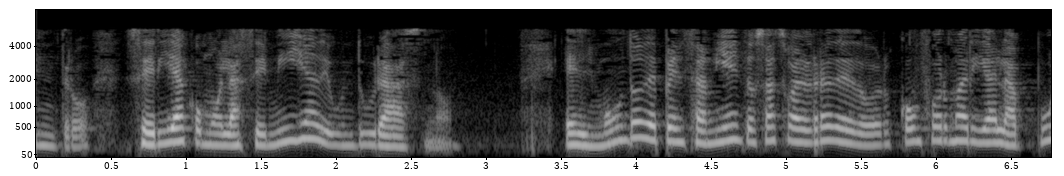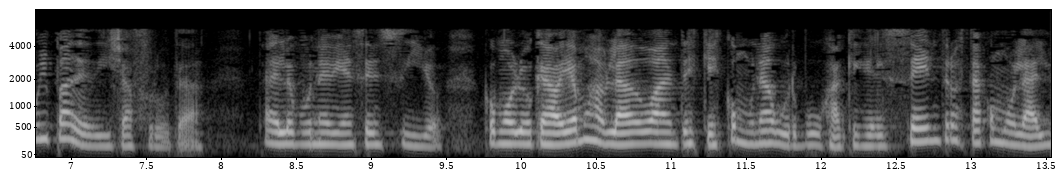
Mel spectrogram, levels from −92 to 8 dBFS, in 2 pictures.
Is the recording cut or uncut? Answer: uncut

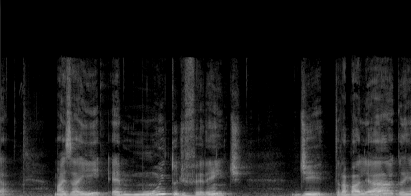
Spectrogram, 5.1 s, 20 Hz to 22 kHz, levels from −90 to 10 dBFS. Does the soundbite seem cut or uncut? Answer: uncut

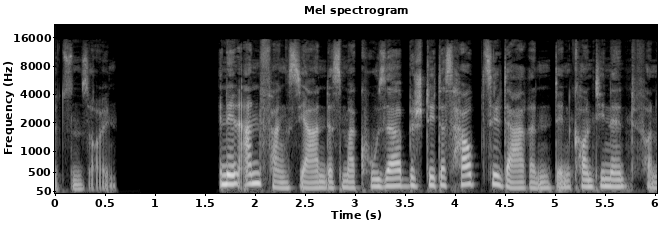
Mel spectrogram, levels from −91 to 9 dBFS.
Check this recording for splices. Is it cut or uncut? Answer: uncut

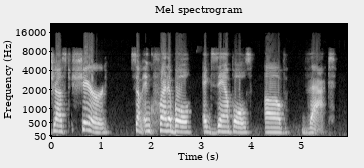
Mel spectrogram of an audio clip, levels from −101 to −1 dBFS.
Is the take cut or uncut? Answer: uncut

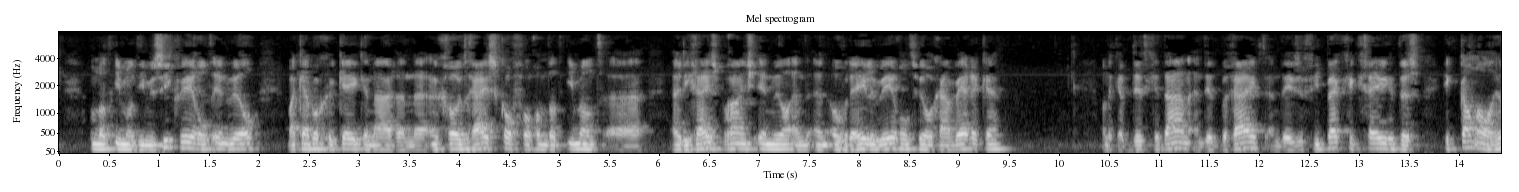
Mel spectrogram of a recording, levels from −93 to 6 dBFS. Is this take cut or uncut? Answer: cut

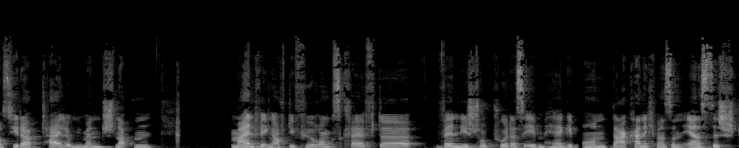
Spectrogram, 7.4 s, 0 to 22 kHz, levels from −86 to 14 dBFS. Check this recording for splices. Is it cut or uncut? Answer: cut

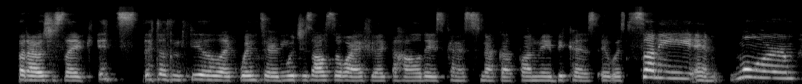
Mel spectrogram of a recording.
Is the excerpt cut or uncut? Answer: cut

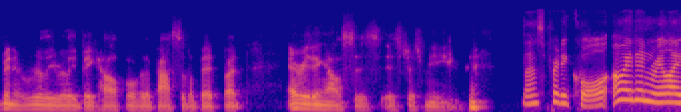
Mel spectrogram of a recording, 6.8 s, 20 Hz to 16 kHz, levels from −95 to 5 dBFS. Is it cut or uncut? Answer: uncut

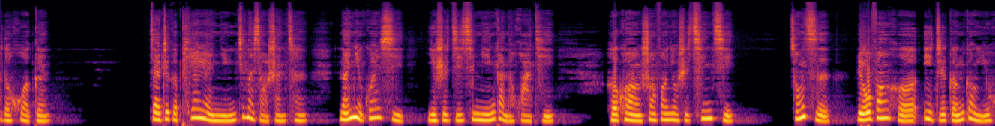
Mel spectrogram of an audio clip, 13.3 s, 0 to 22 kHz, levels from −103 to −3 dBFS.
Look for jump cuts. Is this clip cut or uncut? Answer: uncut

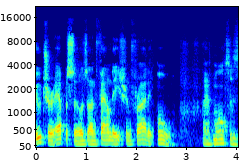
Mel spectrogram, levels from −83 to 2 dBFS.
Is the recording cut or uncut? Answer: cut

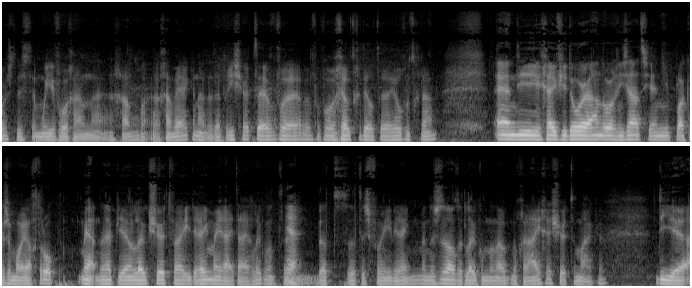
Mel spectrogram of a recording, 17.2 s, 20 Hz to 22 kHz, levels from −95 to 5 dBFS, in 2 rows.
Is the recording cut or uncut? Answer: uncut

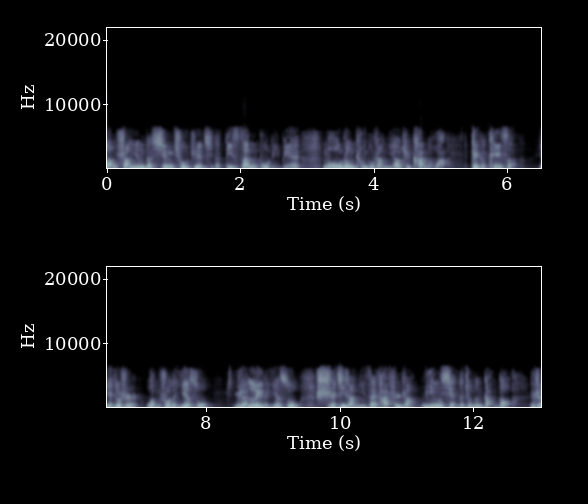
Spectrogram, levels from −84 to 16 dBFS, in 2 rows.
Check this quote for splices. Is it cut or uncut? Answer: uncut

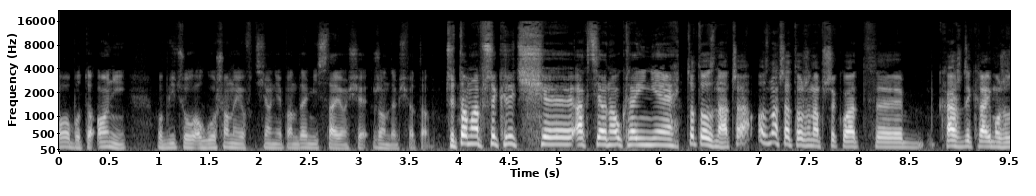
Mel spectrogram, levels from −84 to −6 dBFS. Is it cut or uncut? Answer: cut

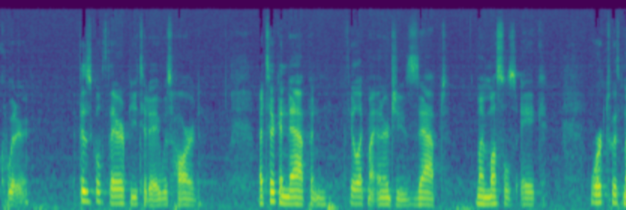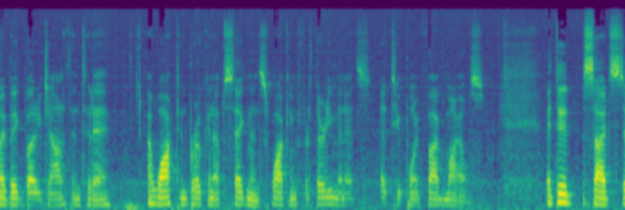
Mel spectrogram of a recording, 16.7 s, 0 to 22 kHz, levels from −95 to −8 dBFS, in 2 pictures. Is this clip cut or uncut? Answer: uncut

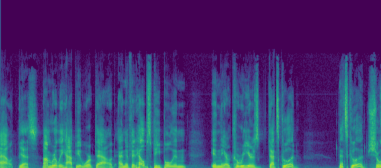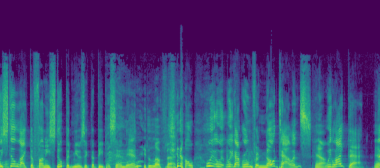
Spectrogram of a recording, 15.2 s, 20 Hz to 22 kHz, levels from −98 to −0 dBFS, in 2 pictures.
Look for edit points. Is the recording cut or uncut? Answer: cut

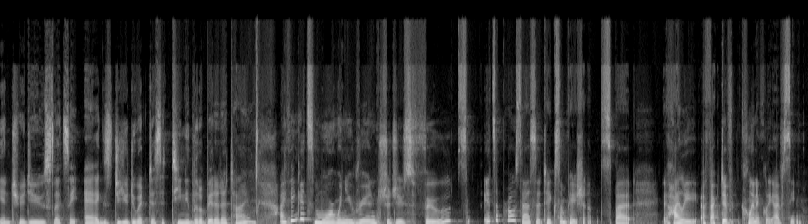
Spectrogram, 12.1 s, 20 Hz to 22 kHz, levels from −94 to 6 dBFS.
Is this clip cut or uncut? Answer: cut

